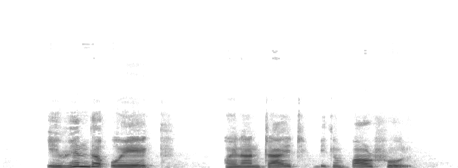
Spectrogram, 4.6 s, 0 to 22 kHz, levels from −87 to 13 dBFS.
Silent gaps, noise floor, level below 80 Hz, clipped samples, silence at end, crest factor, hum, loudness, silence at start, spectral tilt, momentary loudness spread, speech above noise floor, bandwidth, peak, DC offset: none; -71 dBFS; -64 dBFS; under 0.1%; 0.5 s; 16 dB; none; -19 LUFS; 0.5 s; -7.5 dB/octave; 16 LU; 52 dB; 7.2 kHz; -4 dBFS; under 0.1%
